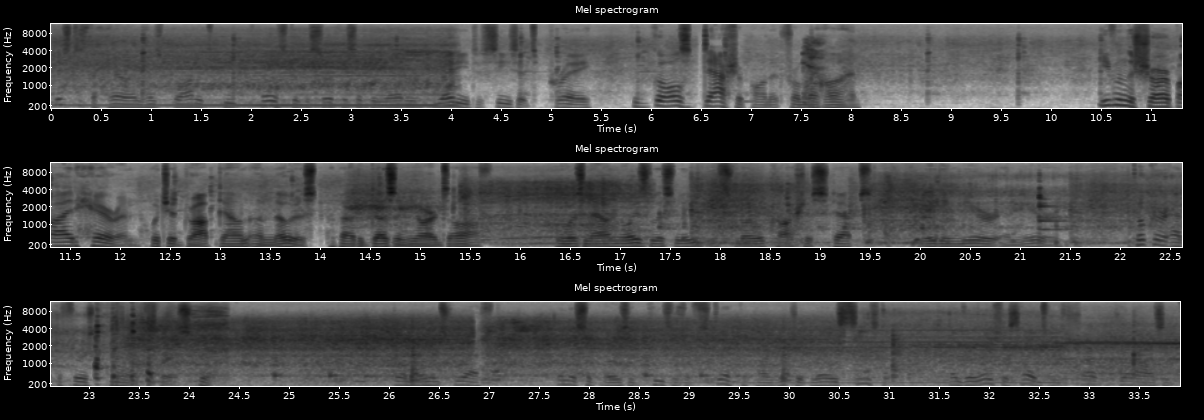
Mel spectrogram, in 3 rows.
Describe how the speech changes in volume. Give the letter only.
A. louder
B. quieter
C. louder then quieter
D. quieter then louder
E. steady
C.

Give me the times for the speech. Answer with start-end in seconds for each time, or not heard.
0.0-8.1, 10.4-24.4, 26.1-33.8.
